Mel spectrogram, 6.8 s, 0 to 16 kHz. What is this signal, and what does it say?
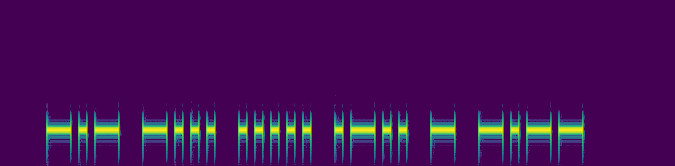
Morse code, heard as a keyed tone, about 15 wpm, 700 Hz. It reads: KB5LTY
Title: USA Call Signs - 6 Characters - 4x Character Spacing - 15wpm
